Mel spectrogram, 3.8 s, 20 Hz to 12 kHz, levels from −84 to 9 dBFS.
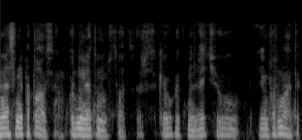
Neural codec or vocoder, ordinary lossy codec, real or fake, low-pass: codec, 16 kHz, 4 kbps, FreqCodec, smaller model; MP3, 64 kbps; fake; 7.2 kHz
